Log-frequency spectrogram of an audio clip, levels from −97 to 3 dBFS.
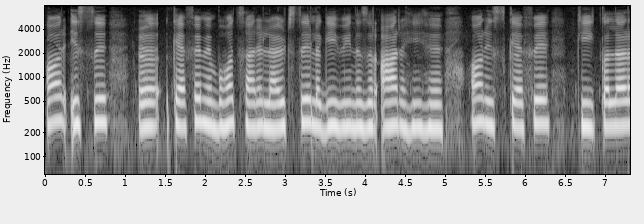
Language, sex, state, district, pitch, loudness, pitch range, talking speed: Hindi, female, Jharkhand, Palamu, 240 Hz, -12 LUFS, 235-255 Hz, 165 wpm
